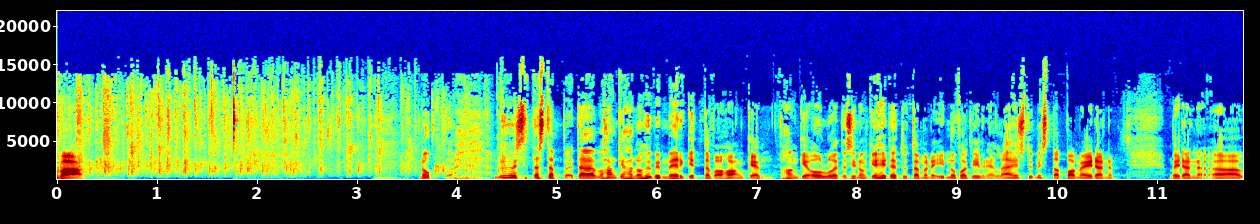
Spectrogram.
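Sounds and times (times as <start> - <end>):
speech: 0.0 - 0.4, 3.6 - 11.8
faint audience applause for reading volunteers: 0.0 - 4.8.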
